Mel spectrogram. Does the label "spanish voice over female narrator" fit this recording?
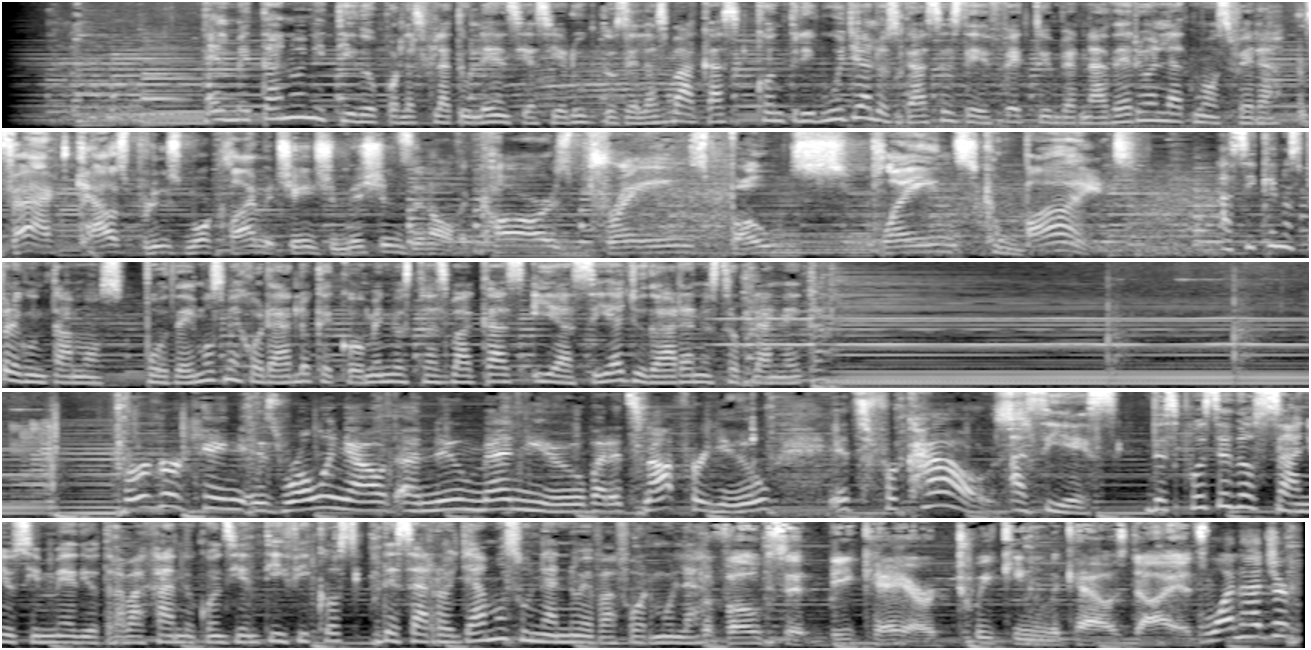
Yes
